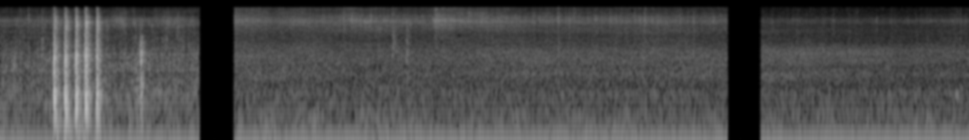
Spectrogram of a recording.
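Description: A wooden spoon knocks against an aluminium pot about six times in quick succession, then food sizzles with a steady hiss. The hiss is broken twice by short dropouts.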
